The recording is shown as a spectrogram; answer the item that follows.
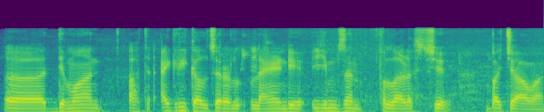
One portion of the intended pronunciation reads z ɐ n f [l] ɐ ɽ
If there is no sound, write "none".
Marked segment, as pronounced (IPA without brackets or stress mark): l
